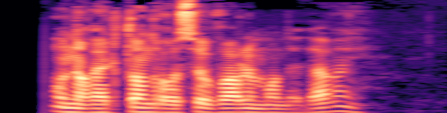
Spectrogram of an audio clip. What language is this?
French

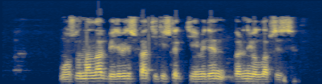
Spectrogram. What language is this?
Uyghur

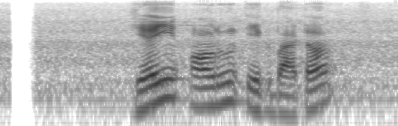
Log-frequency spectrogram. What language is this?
Nepali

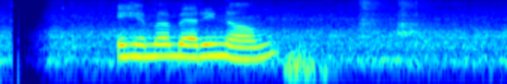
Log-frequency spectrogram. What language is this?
Sinhala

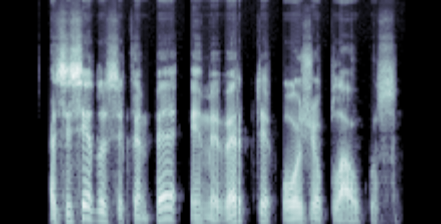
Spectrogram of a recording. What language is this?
Lithuanian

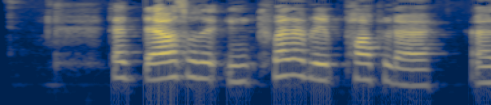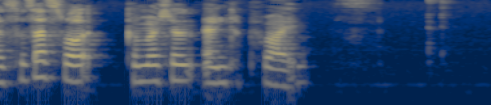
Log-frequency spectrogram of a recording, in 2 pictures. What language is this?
English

